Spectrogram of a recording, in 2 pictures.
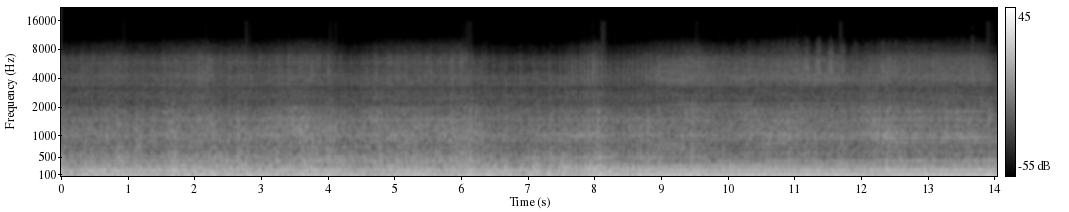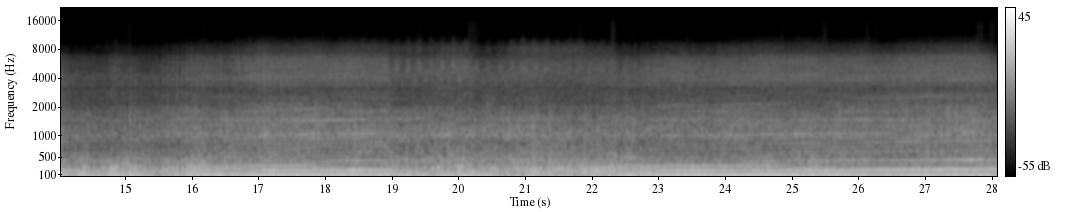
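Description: Aprilia 50cc motorcycle engine running at a steady cruising speed, heard from the rider's seat with wind and road rush. Its pitch falls and climbs back twice in the middle as the throttle is eased and opened again.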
